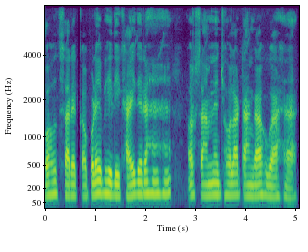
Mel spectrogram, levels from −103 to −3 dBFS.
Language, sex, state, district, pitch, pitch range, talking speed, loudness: Hindi, male, Jharkhand, Palamu, 125 Hz, 120-135 Hz, 165 wpm, -17 LUFS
